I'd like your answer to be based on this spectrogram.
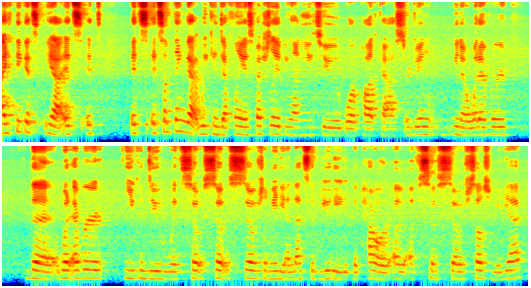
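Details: Stuttering in a young adult woman who stutters.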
